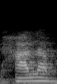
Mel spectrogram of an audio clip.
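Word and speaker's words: challah: Hala bread ang tawag nito. Pero kung babasahin mo siya no i-pronounce mo siya para siyang tala. Chala so hala bread.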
